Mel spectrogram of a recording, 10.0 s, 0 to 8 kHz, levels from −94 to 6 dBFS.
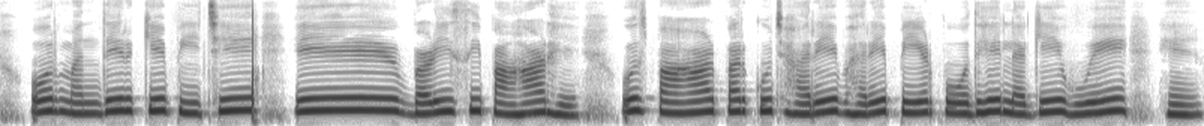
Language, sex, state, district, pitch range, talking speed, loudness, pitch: Kumaoni, female, Uttarakhand, Tehri Garhwal, 210-255 Hz, 120 wpm, -22 LUFS, 235 Hz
